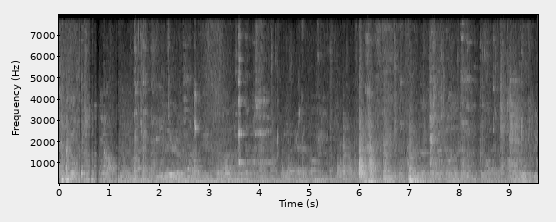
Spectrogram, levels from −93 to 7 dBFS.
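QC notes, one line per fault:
0.42 to 1.20 s, repeated packet loss (robotic sound): six short dropouts, the longest about 45 ms, about 140 ms missing in all. Each hole is patched by stretching the previous sound, so about 18% of this stretch is filler, which sounds choppy over the call path's 8 kHz band limit.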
